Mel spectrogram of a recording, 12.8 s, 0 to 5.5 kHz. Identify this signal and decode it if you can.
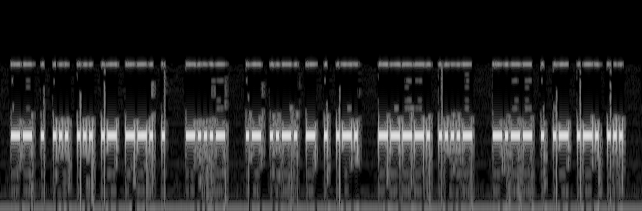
Morse code, heard as a keyed tone, about 20 wpm, 830 Hz. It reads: MESSAGE <BT> AFTER 94 YEARS
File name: worldcoastal / scheveningenradio / morsepch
